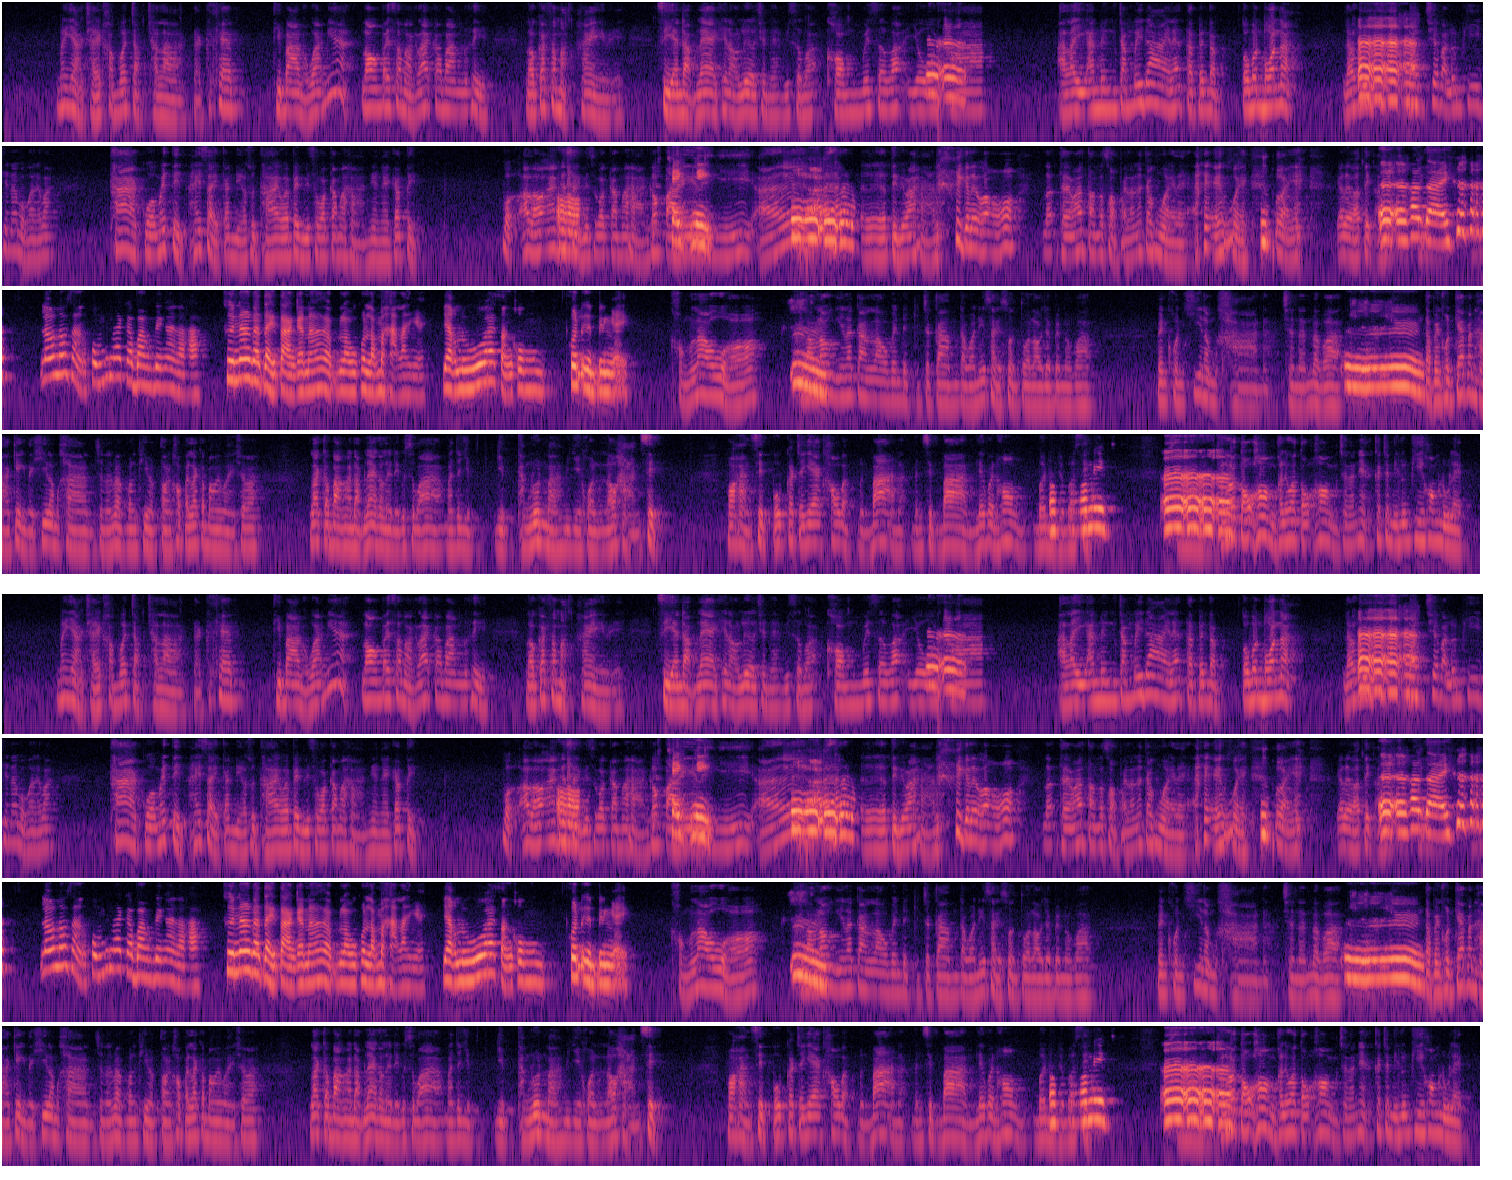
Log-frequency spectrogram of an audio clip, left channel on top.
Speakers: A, on the left (about 20°); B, on the right (about 35°).
A: ไม่อยากใช้คำว่าจับฉลากแต่ก็แค่ที่บ้านบอกว่าเนี่ยลองไปสมัครลาดกระบังสิเราก็สมัครให้เว้ยสี่อันดับแรกที่เราเลือกใช่ไหมวิศวะคอมวิศวะโยธา
B: เออเออ
A: อะไรอีกอันนึงจำไม่ได้แล้วแต่เป็นแบบตัวบนบนอ่ะแล้วรุ่นพี่แล้วเชื่อป่ะรุ่นพี่ที่นั่นบอกว่าอะไรวะ
B: อ่าอ่าอ่าอ่า
A: ถ้ากลัวไม่ติดให้ใส่กันเหนียวสุดท้ายไว้เป็นวิศวกรรมอาหารยังไงก็ติด บอกเอาเหรออ้างก็ใส่วิศวกรรมอาหารเข้าไปอะไรอย่างนี้เออ
B: อ๋อเทคนิคอืมอืมอืมอื
A: เออติดวิศวอาหาร <laughs> ก็เลยว่าอ๋อแล้วแต่ว่าตอนเราสอบไปแล้วน่าจะห่วยแหละ <laughs> ไอ้ห่วยห่วย
B: ม
A: ก็เลยว่าติดอันสุดท้ายเลย
B: เออเออเข้าใจ <laughs> แล้วเราสังคมที่ลาดกระบังเป็นไงล่ะคะคือน่าจะแตกต่างกันนะแบบเราคนละมหาลัยไงอยากรู้ว่าสังคมคนอื่นเป็นไง
A: ของเราเหรอ
B: อืม
A: คือเราเล่างี้ละกันเราเป็นเด็กกิจกรรมแต่วันนี้ใส่ส่วนตัวเราจะเป็นแบบว่าเป็นคนขี้รำคาญอ่ะฉะนั้นแบบว่า
B: อืม
A: แต่เป็นคนแก้ปัญหาเก่งแต่ขี้รำคาญฉะนั้นแบบบางทีแบบตอนเข้าไปลาดกระบังใหม่ๆใช่ปะลาดกระบังอันดับแรกกันเลยเด็กวิศวะมันจะหยิบหยิบทั้งรุ่นมามีกี่คนแล้วหารสิบ พอหารสิบปุ๊บก็จะแยกเข้าแบบเหมือนบ้านอะเป็นสิบบ้านเรียกว่าเป็นห้องเบอร์หนึ่งถึงเบอร์สิบ
B: อ๋อมีอ่าอ่าอ่าอ่า
A: ใช่เขาเรียกว่าโต๊ะห้องเขาเรียกว่าโต๊ะห้องฉะนั้นเนี่ยก็จะมีรุ่นพี่ห้องดูแล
